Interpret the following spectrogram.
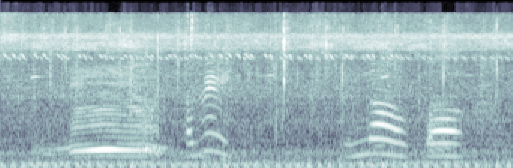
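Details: A herd of tame cattle walking along a path toward green fields on a sunny day, several cows mooing in turn with drawn-out tonal calls rising and falling over a low background rumble.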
